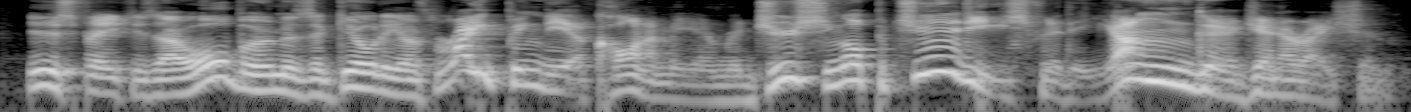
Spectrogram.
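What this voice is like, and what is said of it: Put-on boomer character voice. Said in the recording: “got to do my boomer voice”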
